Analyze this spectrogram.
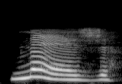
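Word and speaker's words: neige: ليكزامبل الثاني ناج ناج، فقلنا او اي كتنطق ب اي ناج. دونك كيف قلت سابقا ضروري من لي فويل في الكلمه باش تنطق. دونك او اي كتنطق ب اي ناج ناج.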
